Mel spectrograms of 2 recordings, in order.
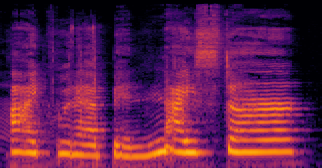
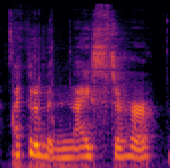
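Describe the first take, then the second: First: Regretful. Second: Said in the usual way. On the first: Real, not acted.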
